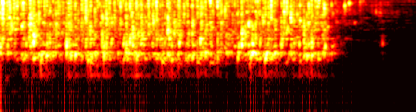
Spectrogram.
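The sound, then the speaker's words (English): A steady stream of liquid from a peeing sound effect splashes continuously for about two and a half seconds, then tapers off into a few faint trailing drips before silence. “Drip, drip, drip, drip.”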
